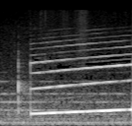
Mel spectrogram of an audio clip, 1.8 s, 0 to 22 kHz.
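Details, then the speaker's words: LifePak 12 heart monitor/defibrillator training demo for paramedic students, simulated ventricular tachycardia scenario, energy set to 200 joules: click then a steady electronic tone rising slowly in pitch; defibrillator charging tone before the shock. "so i'm going to hit charge so first select the energy 200 joules i might charge"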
